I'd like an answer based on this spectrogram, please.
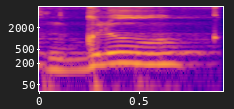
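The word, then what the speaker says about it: glue: तो अगर यू के साथ ई लिखा हो तो बड़ाऊ की मात्रा का उच्चारण होगा, जैसे true, ब्लू, ग्लू, क्लू, crew.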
